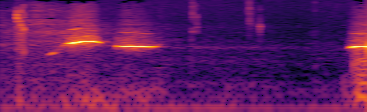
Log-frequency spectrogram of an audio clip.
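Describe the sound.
Men whistle a short cartoon theme tune: three clear, bright notes, two close together, then a pause before the third, fairly loud.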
